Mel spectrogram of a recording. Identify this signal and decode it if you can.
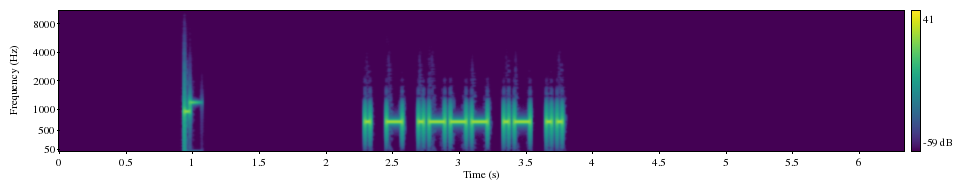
Morse code, heard as a keyed tone, about 30 wpm, 700 Hz. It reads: ETJAI
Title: Code Groups - 5 Letters - 30wpm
